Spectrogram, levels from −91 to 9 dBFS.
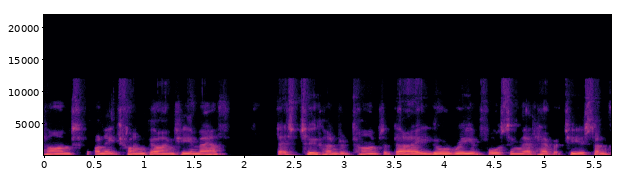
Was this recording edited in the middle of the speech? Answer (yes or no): no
